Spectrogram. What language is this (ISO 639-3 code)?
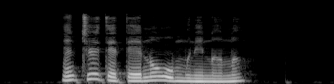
ebr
